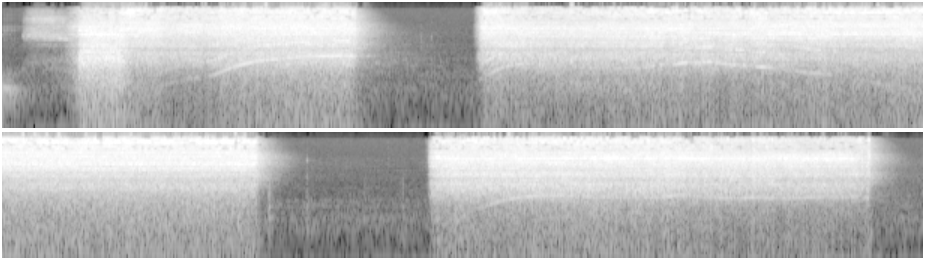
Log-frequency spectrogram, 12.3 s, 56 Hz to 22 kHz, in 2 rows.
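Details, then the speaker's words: HP Pavilion G6 laptop (Windows 8.1) with reported overheating and something knocking against the fan; after blowing debris out, a clean, steady high whir with no rattle or ticking, so the fan now spins freely. "it's not rattling anymore which is a good sign very good sign"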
